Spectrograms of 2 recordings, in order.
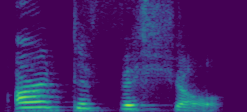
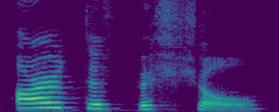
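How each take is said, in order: The two takes are said the same way.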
